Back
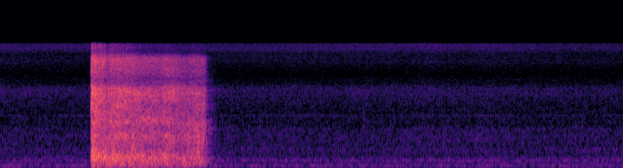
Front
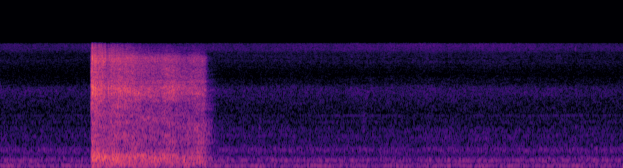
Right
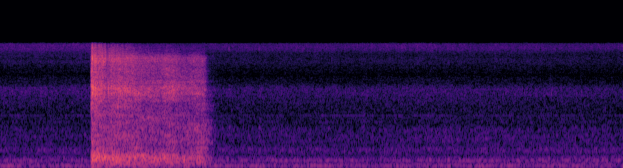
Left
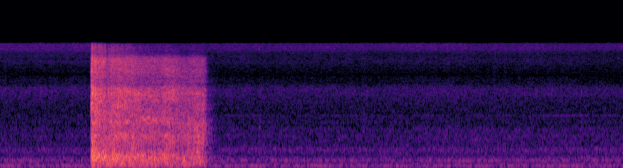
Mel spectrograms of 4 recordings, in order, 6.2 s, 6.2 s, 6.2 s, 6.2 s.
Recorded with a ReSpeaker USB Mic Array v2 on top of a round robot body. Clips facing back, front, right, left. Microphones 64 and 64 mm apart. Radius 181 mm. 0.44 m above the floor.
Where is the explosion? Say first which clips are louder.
Back 5 dB, left 9 dB; 130° left, 0.5 m.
